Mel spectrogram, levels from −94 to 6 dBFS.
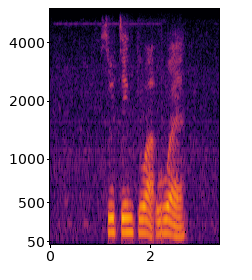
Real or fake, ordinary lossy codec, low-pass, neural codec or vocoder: real; Opus, 32 kbps; 5.4 kHz; none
